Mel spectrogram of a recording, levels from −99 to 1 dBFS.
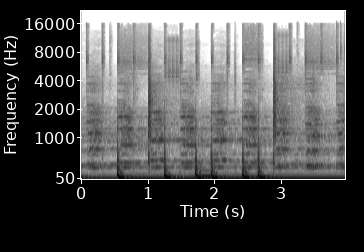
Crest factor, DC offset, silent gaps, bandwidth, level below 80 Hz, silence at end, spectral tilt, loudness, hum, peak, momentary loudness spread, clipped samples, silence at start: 10 dB; under 0.1%; none; 16 kHz; -12 dBFS; 0 s; -5.5 dB/octave; -14 LUFS; none; 0 dBFS; 9 LU; under 0.1%; 0 s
